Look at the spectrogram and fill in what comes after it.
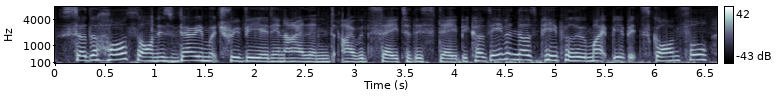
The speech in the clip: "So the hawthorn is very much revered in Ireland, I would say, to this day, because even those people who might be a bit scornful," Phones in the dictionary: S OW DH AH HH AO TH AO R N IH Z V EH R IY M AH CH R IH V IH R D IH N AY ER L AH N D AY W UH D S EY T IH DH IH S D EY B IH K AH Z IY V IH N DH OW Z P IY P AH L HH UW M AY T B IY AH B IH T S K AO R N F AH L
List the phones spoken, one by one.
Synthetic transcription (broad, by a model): S OW DH AH HH AO TH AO N IH Z V EH R IY M AH CH R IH V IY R D IH N AY L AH N D AY W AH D S EY T IH DH IH S D EY B IH K AH Z IY V IH N DH OW Z P IY P AH L HH UW M AY T B IY AH B IH T S K AO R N F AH L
